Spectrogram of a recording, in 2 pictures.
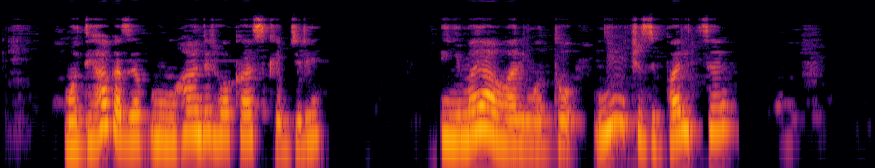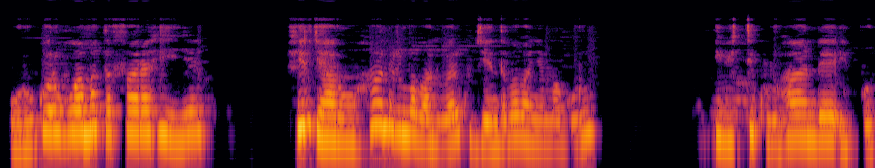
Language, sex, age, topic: Kinyarwanda, female, 36-49, government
